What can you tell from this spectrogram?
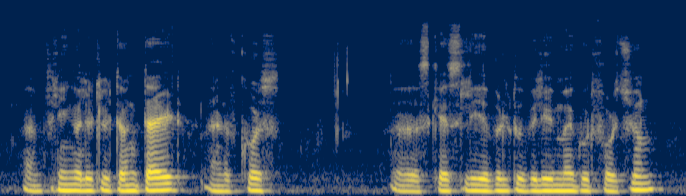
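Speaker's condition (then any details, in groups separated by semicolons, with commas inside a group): No condition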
